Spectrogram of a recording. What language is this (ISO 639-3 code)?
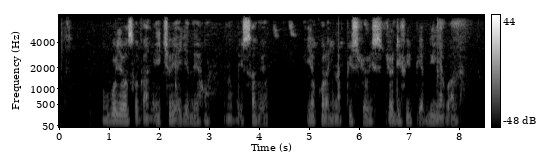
kin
